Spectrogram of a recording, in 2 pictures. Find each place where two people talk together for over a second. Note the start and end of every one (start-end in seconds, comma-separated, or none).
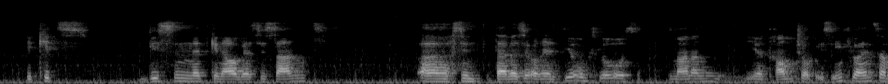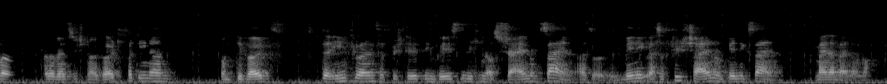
none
